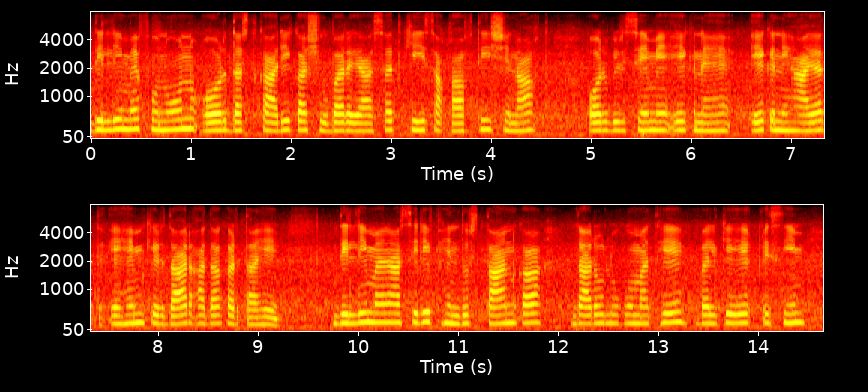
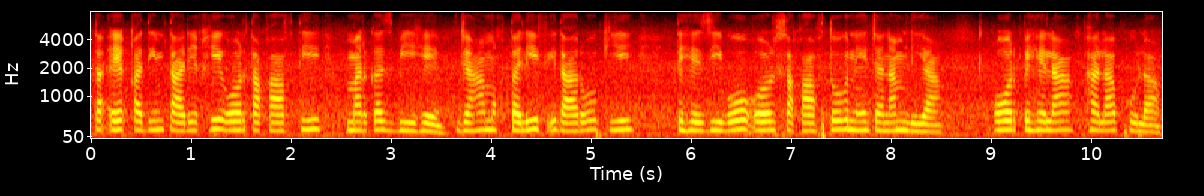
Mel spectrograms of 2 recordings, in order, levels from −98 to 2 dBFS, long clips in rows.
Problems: constant background noise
